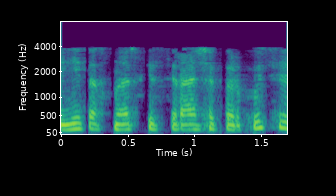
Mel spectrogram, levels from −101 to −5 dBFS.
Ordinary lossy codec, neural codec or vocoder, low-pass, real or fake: AAC, 16 kbps; none; 7.2 kHz; real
